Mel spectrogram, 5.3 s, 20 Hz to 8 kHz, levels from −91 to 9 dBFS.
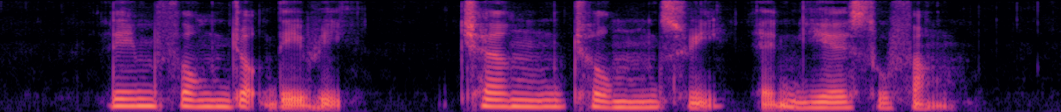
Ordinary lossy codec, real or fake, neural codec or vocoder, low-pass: none; fake; codec, 16 kHz, 4.8 kbps, FACodec; none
